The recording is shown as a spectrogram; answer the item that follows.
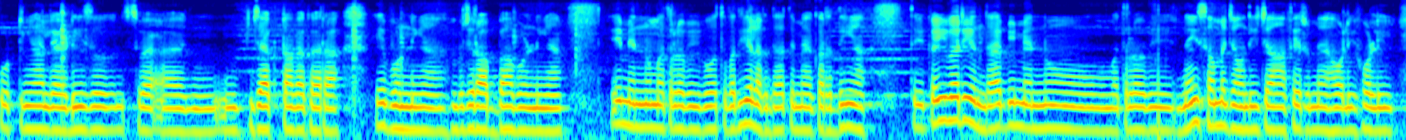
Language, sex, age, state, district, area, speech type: Punjabi, female, 60+, Punjab, Muktsar, urban, spontaneous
